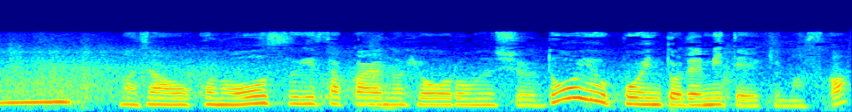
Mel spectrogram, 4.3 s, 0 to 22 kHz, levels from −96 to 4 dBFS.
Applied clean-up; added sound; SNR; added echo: none; Thunder / Rain; 17 dB; none.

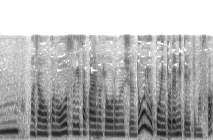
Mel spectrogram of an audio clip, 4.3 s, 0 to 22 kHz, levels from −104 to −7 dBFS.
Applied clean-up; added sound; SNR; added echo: none; none; none; none.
